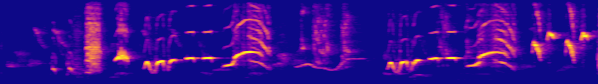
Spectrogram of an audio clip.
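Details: Oriental magpie-robin, or kacer, singing lively for still-silent young birds: a dense, varied stream of rising and falling slurred whistles with one short break midway.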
